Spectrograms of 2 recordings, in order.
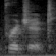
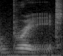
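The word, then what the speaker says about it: Brigid: the sabbaths such as i will call on bridget or breed depending on how you pronounce it um personally i tend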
